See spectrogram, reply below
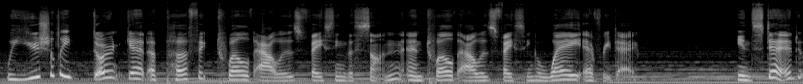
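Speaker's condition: No condition

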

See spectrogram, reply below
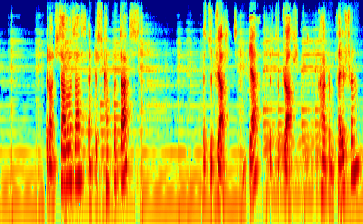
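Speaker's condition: Deafness with speech impediment, born deaf

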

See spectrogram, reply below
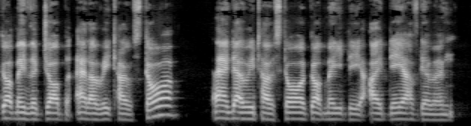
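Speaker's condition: Down syndrome; later diagnosed with autism

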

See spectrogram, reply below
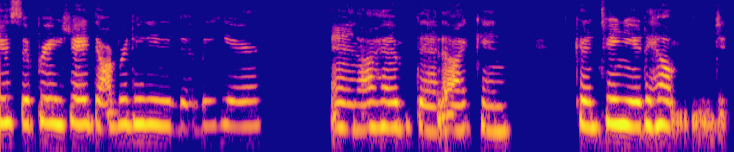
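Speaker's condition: Cerebral palsy; no speech dictation software at present

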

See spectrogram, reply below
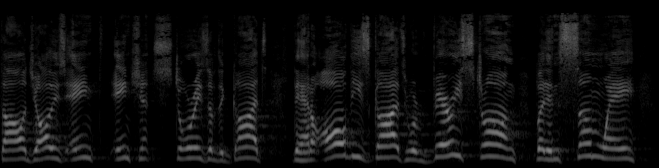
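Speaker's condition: No condition

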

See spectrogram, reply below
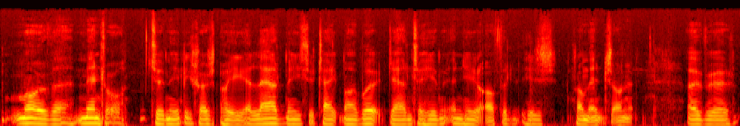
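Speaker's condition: Tongue cancer; aggressive tongue cancer

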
